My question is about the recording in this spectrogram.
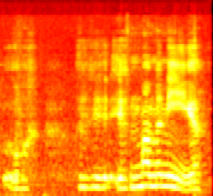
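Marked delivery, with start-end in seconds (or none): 1.3-2.0 mock Italian.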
